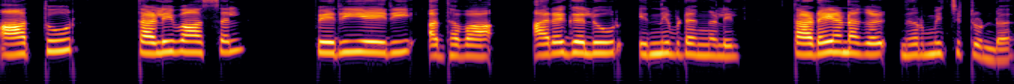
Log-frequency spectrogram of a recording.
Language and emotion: Malayalam, neutral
